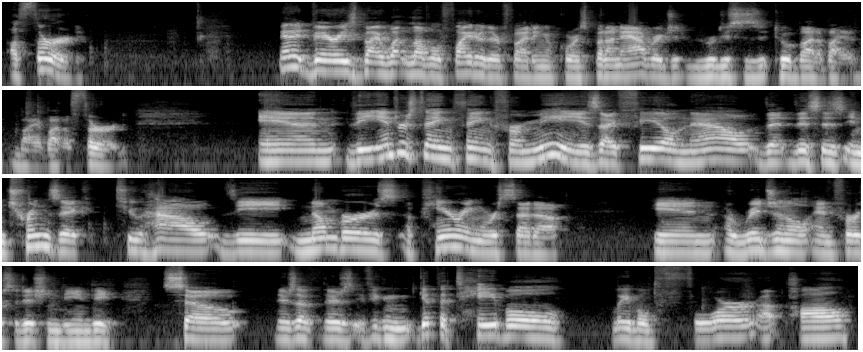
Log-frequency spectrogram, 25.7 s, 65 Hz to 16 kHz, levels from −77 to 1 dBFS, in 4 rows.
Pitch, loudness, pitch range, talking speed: 140 Hz, -15 LUFS, 125-155 Hz, 170 wpm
